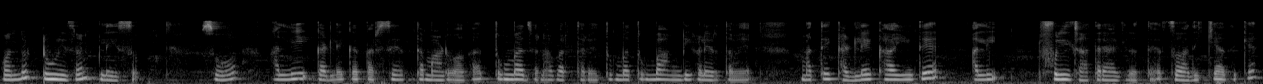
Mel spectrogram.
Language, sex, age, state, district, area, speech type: Kannada, female, 30-45, Karnataka, Bangalore Urban, urban, spontaneous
